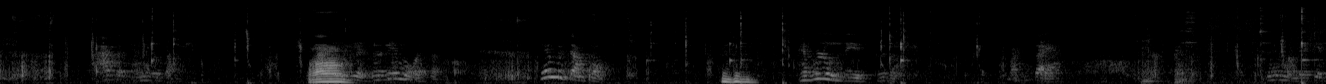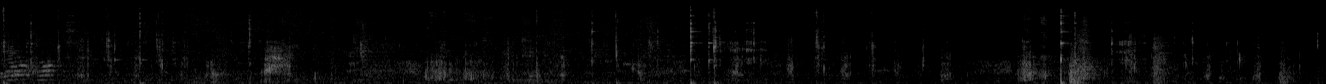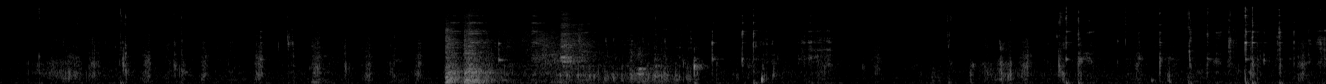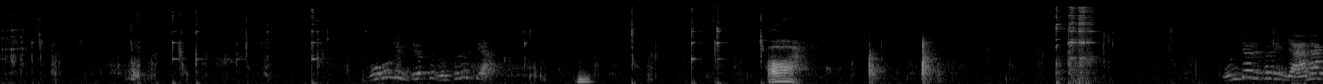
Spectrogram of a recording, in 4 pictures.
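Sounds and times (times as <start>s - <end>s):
close chewing and crunching: 0.0s - 53.0s
metal spoon clinking ceramic bowl: 50.3s - 50.8s.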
